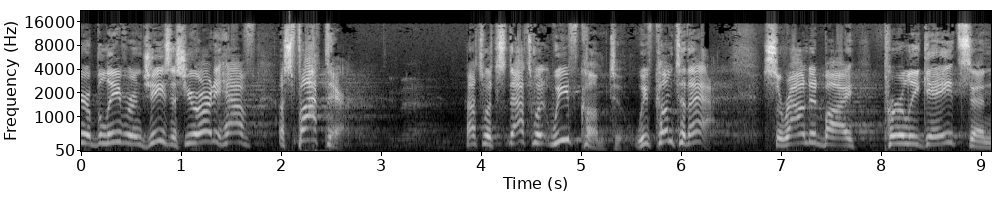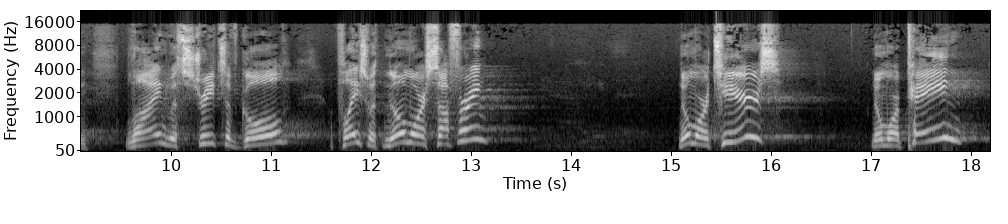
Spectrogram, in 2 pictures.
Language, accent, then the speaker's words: English; Michigan, United States; moved away as an adult; now in Florida, United States; For example, I grew up in Michigan. And then when I was 20, I moved to Florida.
